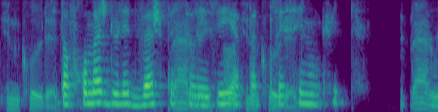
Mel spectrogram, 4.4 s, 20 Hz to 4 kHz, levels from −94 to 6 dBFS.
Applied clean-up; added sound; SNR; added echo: none; Breathing; 11 dB; none.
